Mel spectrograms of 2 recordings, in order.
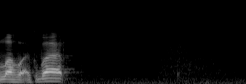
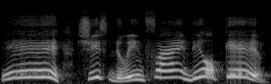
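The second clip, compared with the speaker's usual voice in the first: much higher, brisk nurse urging push; nurse's brisk voice; 10 semitones higher, slower than usual. Retold or imitated. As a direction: chirp like a bossy nurse at the bedside. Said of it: "dia kata".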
